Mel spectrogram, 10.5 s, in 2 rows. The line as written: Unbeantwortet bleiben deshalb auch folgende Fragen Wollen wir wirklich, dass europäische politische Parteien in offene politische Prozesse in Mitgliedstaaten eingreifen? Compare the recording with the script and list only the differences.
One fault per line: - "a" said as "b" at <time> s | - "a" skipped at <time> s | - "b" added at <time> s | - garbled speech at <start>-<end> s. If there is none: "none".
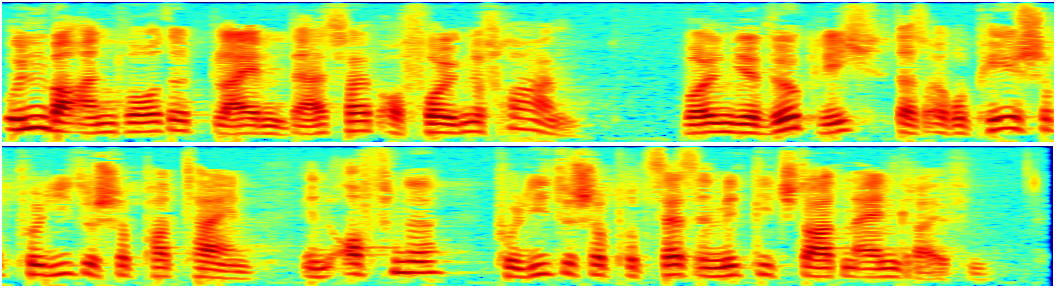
none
